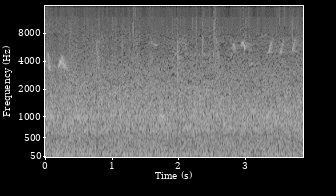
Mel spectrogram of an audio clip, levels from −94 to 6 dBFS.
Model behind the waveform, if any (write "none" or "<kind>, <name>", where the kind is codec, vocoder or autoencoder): none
